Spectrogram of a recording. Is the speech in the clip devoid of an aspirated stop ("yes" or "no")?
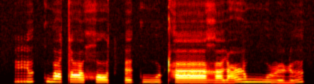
no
